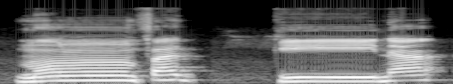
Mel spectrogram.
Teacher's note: منفک، کاف زیر یا کی، منفکی، نون زبر نا، منفکینا، اب یہاں پر اخفا ہوگا اور کاف کو تھوڑا سا کھینچ کے پڑھیں گے کیونکہ یا مدہ بن رہا ہے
